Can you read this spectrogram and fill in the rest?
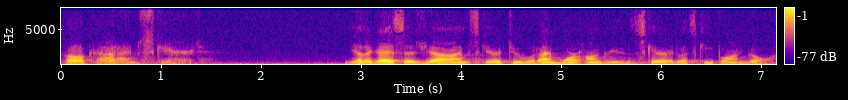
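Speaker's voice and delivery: low, soft, stealthy narration; hushed storytelling. A narrator's reading. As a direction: tell it under your breath, as if creeping along. Hushed storytelling of fearful lepers.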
